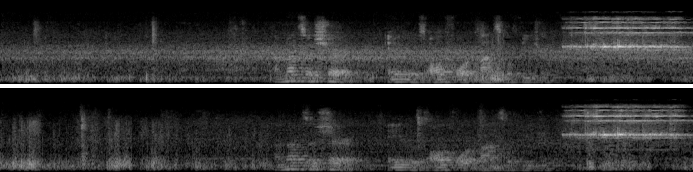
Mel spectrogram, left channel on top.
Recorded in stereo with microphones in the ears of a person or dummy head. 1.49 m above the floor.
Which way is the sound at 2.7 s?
70° left (ahead or behind).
